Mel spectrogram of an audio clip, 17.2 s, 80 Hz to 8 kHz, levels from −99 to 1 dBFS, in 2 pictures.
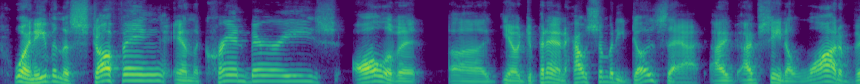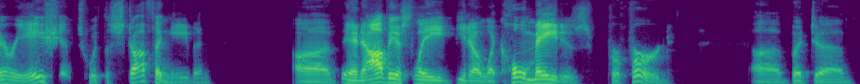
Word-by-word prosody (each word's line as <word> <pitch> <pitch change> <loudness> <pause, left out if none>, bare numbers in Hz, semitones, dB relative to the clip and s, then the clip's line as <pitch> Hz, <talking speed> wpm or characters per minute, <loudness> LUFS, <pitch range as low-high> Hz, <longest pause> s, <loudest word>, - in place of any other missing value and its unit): Well, - - +8
and 135 - +4
even 185 +5 +2
the - - +1
stuffing 210 0 +3
and 105 -3 -2
the 95 - -9
cranberries, 195 - -4 0.2
all 175 +4 +5
of - - 0
it. 95 -1 -2 0.2
Uh, 95 -3 -6
you 115 - -5
know, 105 - +2
depending 125 +11 0
on - - +1
how 150 +2 +2
somebody 165 0 -6
does 205 0 -3
that, - - -4
I've 105 0 -2
I've 120 0 -2
seen 135 -8 -3
a 95 - -1
lot 95 +1 +2
of - - -14
variations 115 -3 -4 0.2
with - - -13
the - - -19
stuffing 90 - -3
even, 75 -1 -14 0.9
uh, 90 -2 -3
and 110 0 +2
obviously, 125 -8 +5
you 120 -2 -6
know, 100 -2 0
like 95 +1 -6
homemade 135 - +5
is 85 -3 -11 0.2
preferred, 80 -3 -5 0.8
uh, 85 -3 -9
but, - - -7
uh, 85 -2 -6
120 Hz, 150 wpm, -24 LUFS, -, 0.9 s, Well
